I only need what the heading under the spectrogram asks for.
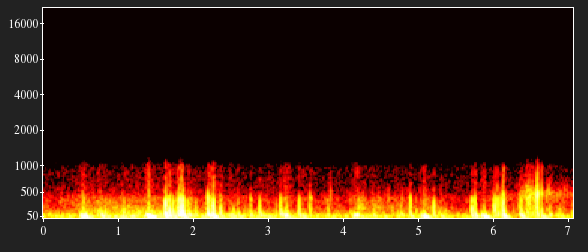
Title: Heartbeat auscultation stethoscope heart sounds - 20-1000 After workload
